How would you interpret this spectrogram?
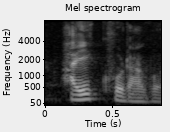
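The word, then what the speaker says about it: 俳句: 그래서 그 시조에서 마지막 종장만 딱 뗀 거를 일본에서는 백구라고, 그리고 일본 발음으로는 하이쿠라고 이렇게 불러요.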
